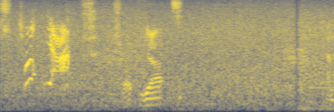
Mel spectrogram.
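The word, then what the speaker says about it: Chop Gate: that's another easy one ch gate it's actually chop yat chop yat chop yat and how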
